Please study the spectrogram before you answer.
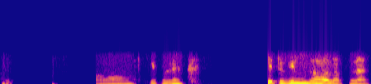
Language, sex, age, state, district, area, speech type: Assamese, female, 18-30, Assam, Kamrup Metropolitan, urban, conversation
